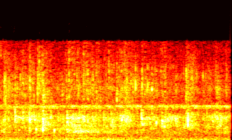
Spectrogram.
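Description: Water gushes in a steady, loud, broadband rush in an outdoor village setting, flowing and dropping continuously without pause.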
